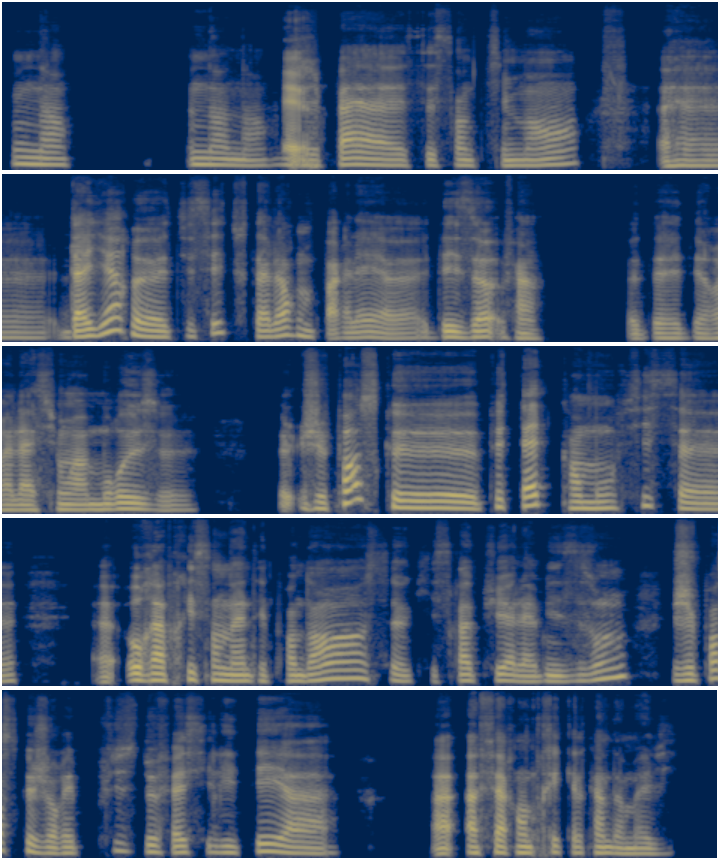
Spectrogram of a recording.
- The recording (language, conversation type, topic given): French, podcast, Comment gères-tu la peur qui t’empêche d’avancer ?
- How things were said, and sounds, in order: none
